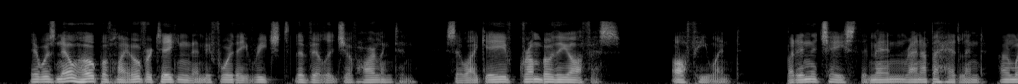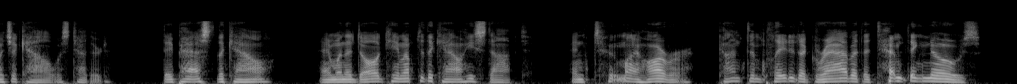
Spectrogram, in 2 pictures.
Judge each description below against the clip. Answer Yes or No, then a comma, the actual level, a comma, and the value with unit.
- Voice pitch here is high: No, low, 110 Hz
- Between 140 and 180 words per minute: No, average, 195 wpm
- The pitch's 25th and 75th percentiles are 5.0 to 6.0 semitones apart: No, narrow, 2.4 semitones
